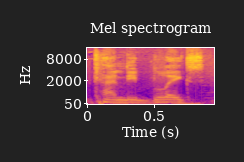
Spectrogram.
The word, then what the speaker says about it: Candybleakz: for those people who don't already know who candy Blakes is how am I pronouncing it right it's Blake's right yeah okay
